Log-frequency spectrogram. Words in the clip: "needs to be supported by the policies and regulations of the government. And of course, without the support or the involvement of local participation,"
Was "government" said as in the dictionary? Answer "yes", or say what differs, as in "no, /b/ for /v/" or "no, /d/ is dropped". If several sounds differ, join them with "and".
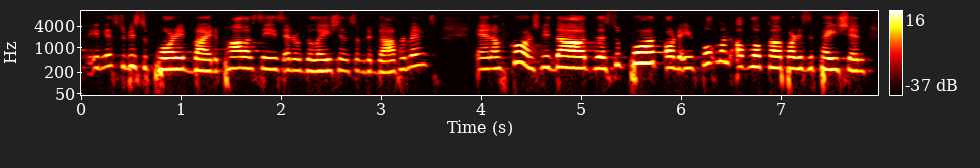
yes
